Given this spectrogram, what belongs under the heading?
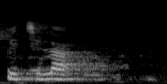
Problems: none marked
